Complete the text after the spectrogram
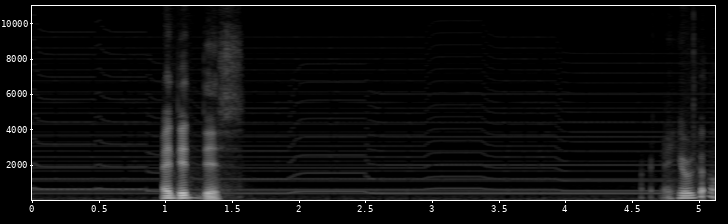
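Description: An electronic device gives off steady, shifting tones.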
